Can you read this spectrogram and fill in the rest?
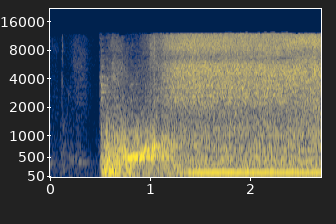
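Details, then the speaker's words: Circular saw blade with fine expansion slots and anti-vibration, anti-noise grooves, cutting across the grain: motor spins up to a low steady hum without shrill whistle; quiet blade running without whistle. "vous voyez il y a aucun sifflement donc je suis en travers du fil"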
